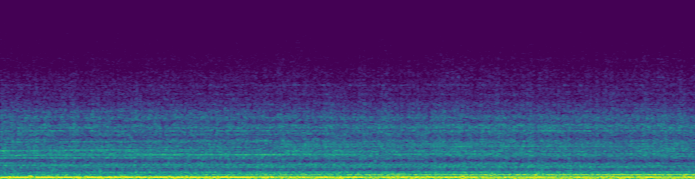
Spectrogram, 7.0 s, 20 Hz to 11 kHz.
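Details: 1965 Johnson FD-19 18HP outboard on its first run after rebuild: head from a '69 Evinrude 25hp giving very high compression, serviced points, new plugs, carb kit, new impeller, converted to short shaft. Strong, steady two-stroke drone at an even low pitch, no misses or knocks; running cleanly.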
